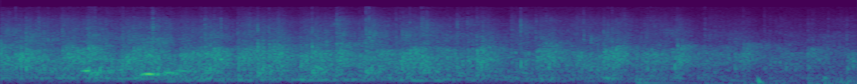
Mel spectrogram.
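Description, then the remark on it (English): An audience applauds two guests steadily, the dense clatter of many hands clapping at once at a consistent, fairly loud level before easing slightly toward the end. “Can we get the big round of applause for Cormac O'Sullivan and Sean Boylan?”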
